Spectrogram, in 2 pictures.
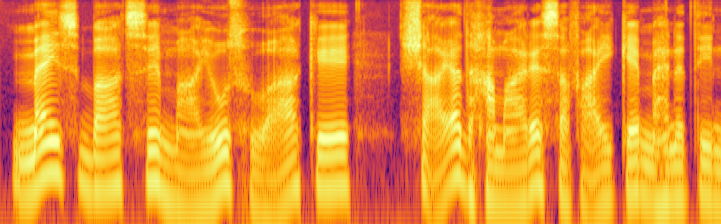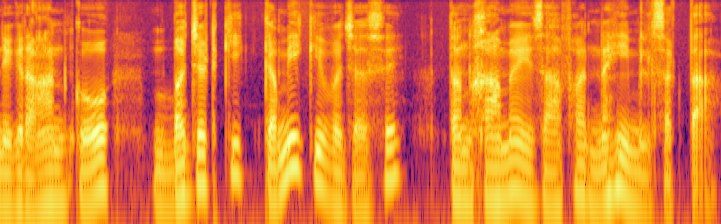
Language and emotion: Urdu, sad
